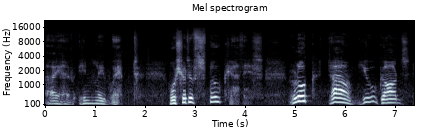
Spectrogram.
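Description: Man acting husky, high-voiced devout old courtier. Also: dark tone, heavily acted. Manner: declamatory, heartfelt. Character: devout, joyful old courtier, tearful and reverent. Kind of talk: Shakespearean audio drama acting.

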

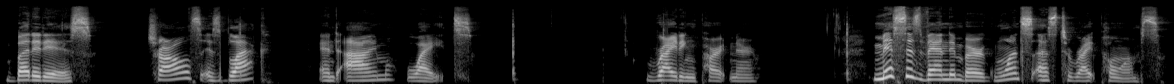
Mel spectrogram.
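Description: A woman teacher reading aloud to students with an expressive, deliberate storytelling delivery. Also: medium pitch, dry recording. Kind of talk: expressive read-aloud of children's poems and class instructions.

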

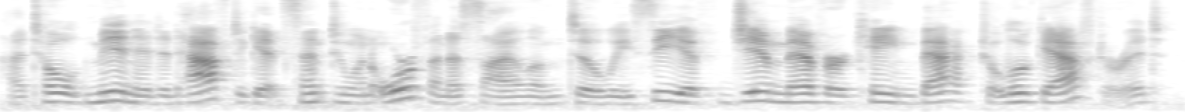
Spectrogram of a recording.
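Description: A woman's voice: on the low side, normal speed, bright, forceful tone. Woman putting on a coarse, callous old country woman. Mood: callous, candid. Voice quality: grunting. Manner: rustic dialect, blunt and truculent.

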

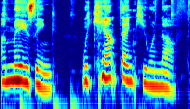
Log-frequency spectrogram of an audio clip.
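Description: A woman's voice: on the high side, expressive, a little slow, warm tone, faint music behind. A woman voicing an earnest, bookish young female magical pony in a cartoon comic dub, speaking precisely and urgently. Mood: determined.

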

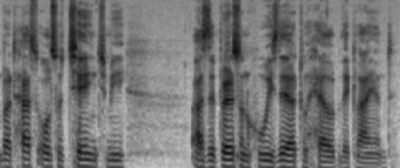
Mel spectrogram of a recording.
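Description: Earnest man. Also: medium pitch. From Chile. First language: Spanish. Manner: earnest, halting, with pauses and restarts. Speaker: osteopath giving a testimonial. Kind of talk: reading a prepared personal speech. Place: indoor meeting room. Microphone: handheld microphone.

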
